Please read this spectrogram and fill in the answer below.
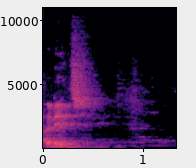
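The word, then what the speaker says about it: fridge: क्या आ रहा है, डी और जी, तो यहाँ पर डी क्या हो गया, आपका साइलेंट लेटर हो गया, तो इसका प्रोनाउंसिएशन क्या बन जाएगा, फ्रिज।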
